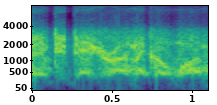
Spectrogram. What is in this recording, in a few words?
reload, combine grunt; vo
